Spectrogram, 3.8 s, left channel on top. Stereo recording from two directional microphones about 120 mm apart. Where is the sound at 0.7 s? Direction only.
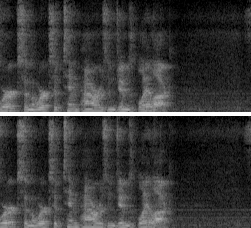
30° right (ahead or behind).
